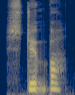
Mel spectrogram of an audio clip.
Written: stymper

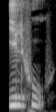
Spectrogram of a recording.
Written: ildhu

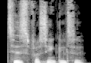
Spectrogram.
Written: tidsforsinkelse

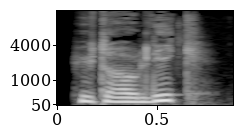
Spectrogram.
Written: hydraulik

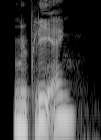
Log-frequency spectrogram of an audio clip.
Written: møblering

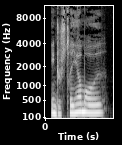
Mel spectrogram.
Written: industriområde

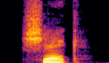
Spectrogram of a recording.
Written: SHAGGEN

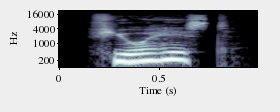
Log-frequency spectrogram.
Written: fjordhest

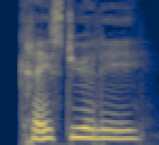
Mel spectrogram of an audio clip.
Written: kredsdyrlæge

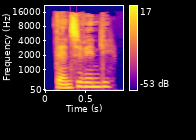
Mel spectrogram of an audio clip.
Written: dansevenlig

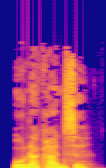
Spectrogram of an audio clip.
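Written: undergrænse

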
